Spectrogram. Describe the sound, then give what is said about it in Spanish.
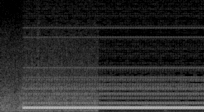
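A telephone line tone on a call: one steady, fairly low beep that begins abruptly and holds unbroken for about two seconds, loud and alone. “Los familiares de Valentina no paraban de marcarle al teléfono. Pero dejaban la llamada abierta.”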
